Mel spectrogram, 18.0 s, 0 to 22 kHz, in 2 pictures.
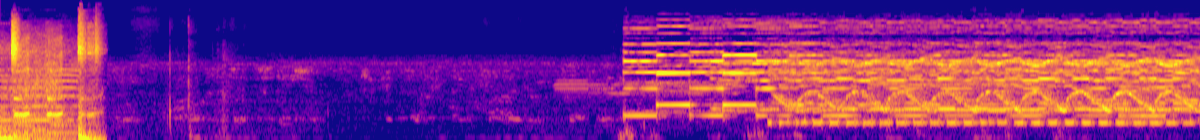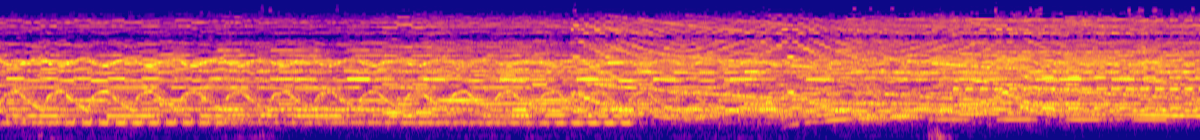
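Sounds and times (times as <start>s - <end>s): yelping alert siren: 4.7s - 18.0s.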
